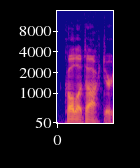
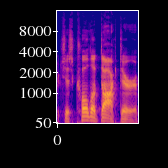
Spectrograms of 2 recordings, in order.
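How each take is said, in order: First: Raised-voice urgent order; shout. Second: Loud, higher-pitched urgent shout; harder shout. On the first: Bo to the crew for the injured Persia, shout. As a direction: call out for help urgently. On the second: Bo repeats his order to the crew, louder shout. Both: A narrator's reading. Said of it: "Bo shouted".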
